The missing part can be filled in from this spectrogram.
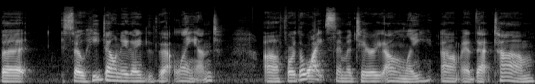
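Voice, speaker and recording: A woman's very deep, low voice with a Southern US accent, ordinary pitch variation and a moderate pace. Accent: Southern US (Georgia). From US South, Georgia. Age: 60s. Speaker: nonprofit president. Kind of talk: interview. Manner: halting, many fillers.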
